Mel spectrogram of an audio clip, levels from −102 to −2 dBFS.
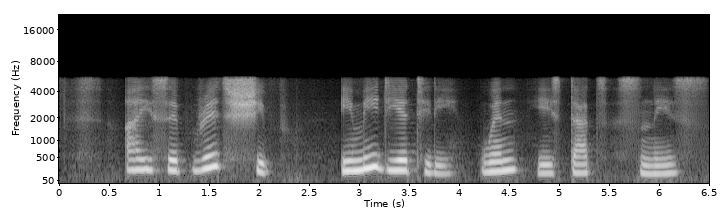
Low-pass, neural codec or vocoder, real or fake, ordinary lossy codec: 5.4 kHz; codec, 16 kHz, 0.2 kbps, FocalCodec; fake; none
